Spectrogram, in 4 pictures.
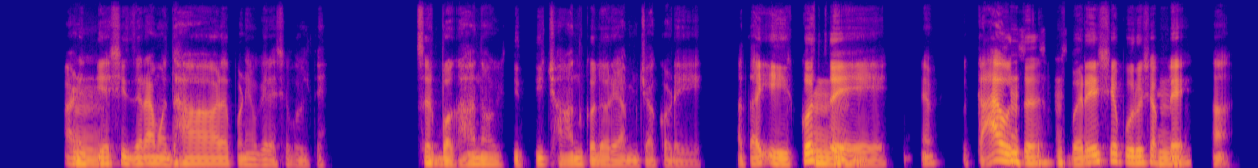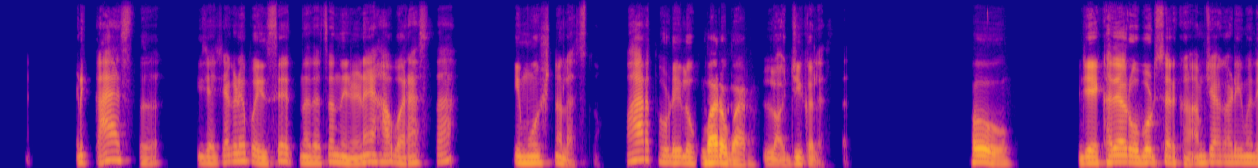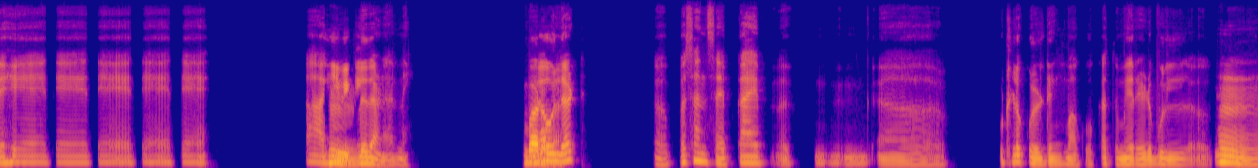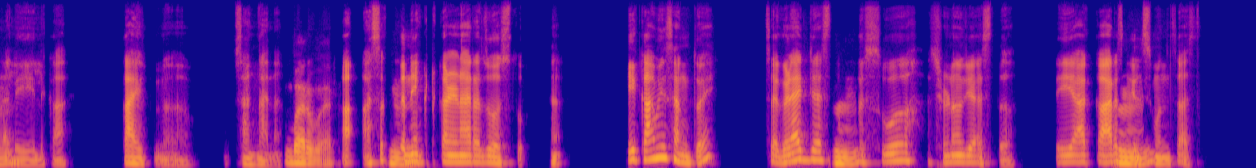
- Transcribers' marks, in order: unintelligible speech; chuckle; tapping; in English: "कनेक्ट"
- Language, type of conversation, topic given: Marathi, podcast, खऱ्या आणि बनावट हसण्यातला फरक कसा ओळखता?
